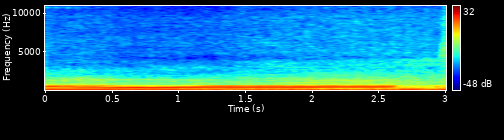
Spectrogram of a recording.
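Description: A Honda Magna Legend motorcycle engine pulls steadily up a hill, its rising harmonic drone climbing in pitch as the rider accelerates. The engine note is loud and close throughout, with no talking.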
